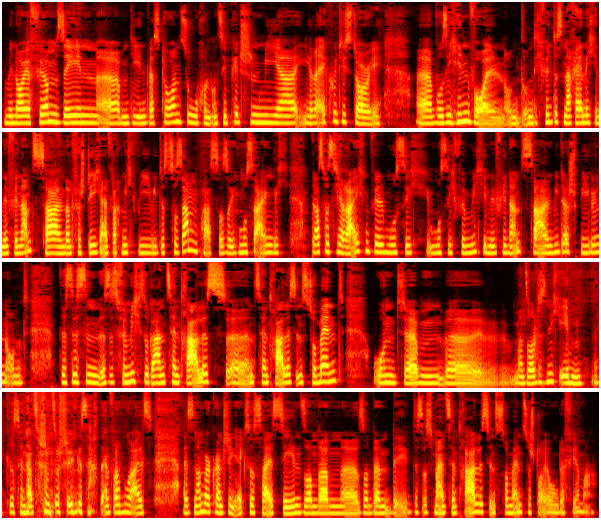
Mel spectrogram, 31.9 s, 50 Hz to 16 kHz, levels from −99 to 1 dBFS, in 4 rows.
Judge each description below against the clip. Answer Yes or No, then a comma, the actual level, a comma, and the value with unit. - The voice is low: No, high, 210 Hz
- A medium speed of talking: No, fast, 200 wpm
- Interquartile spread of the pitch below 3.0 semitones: Yes, narrow, 2.4 semitones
